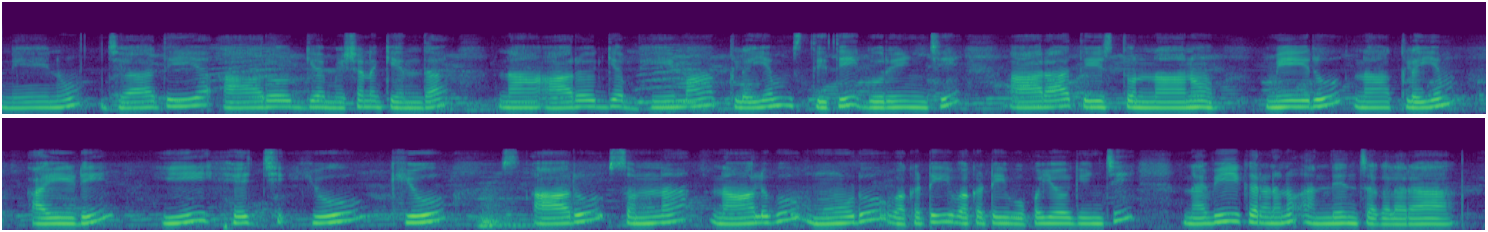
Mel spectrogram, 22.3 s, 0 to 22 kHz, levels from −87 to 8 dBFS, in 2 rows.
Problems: continuous background conversations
